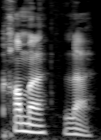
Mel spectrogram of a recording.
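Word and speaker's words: Kamala: out it's just a picture of comma and then L A that's how you pronounce the name Comm La comma Harris your weather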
